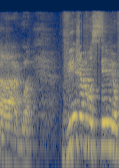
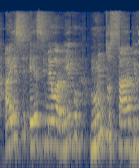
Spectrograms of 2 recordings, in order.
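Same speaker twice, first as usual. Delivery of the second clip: normal talking voice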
